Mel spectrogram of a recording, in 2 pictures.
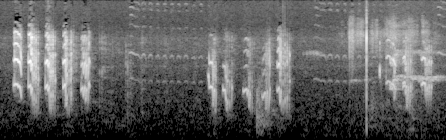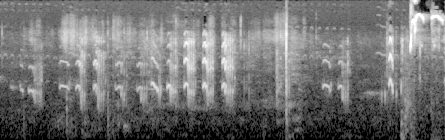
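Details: Squirrel chattering in scattered bursts of high, squeaky, stuttering notes separated by pauses. Faint clicks in between and a sharp high squeal at the end.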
